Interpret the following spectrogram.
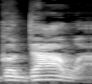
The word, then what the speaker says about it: Godawa: by this guy named Brian uh godawa I think that's how he pronounces this it's g o d uh a wa Brian GDA he says when a prophecy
